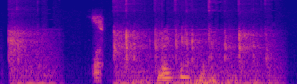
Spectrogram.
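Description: Typing on a computer keyboard: a run of keystrokes with a short break about half a second in.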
